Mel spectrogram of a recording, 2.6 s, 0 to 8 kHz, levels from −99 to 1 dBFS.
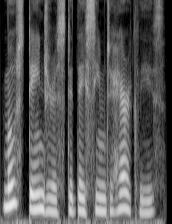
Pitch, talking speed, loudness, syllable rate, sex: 190 Hz, 160 wpm, -19 LUFS, 4.6 syllables/s, female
